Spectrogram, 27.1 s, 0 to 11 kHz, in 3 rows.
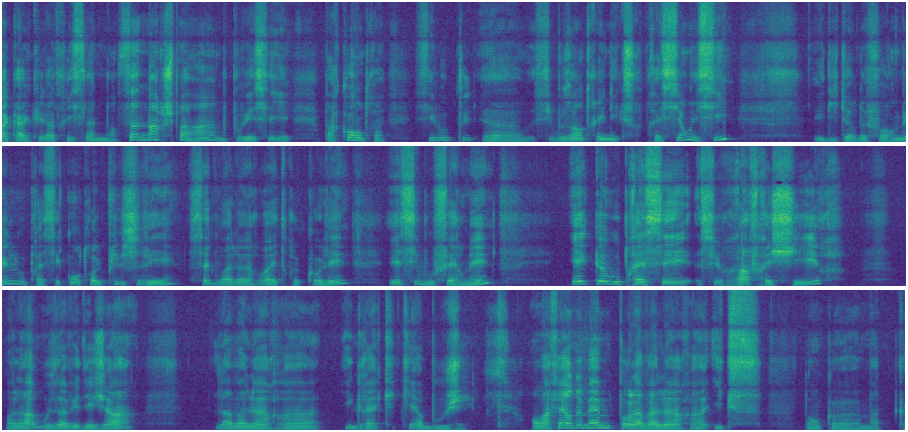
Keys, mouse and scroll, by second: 5.5 click, 9.8 ctrl+v, 11.7 click, 17.0 click, 18.1-20.2 drag, 22.0-23.6 drag.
